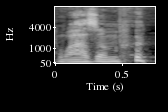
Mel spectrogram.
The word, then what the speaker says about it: Wasm: figure out web uh what's it called webassembly wasm as people like to pronounce it oh that's cool yeah and the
